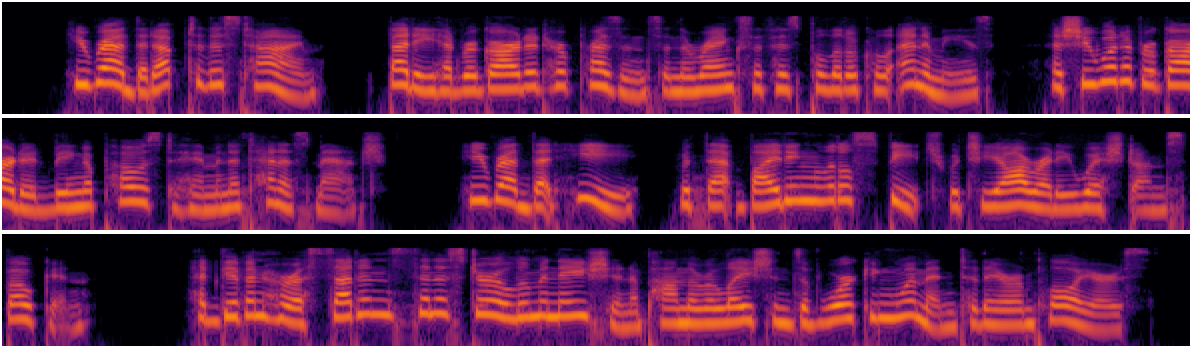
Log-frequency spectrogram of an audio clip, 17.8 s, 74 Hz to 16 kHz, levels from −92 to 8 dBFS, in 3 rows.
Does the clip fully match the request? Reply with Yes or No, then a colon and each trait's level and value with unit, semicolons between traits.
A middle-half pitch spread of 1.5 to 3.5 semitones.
No: average, 5.2 semitones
